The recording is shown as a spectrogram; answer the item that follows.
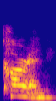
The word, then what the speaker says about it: Karin: this is my life Karin is my name kin not Karen it's Karin it's Norwegian it's not like an affectation it's a Norwegian name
